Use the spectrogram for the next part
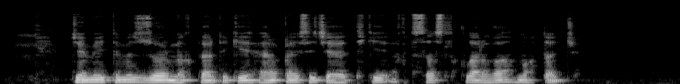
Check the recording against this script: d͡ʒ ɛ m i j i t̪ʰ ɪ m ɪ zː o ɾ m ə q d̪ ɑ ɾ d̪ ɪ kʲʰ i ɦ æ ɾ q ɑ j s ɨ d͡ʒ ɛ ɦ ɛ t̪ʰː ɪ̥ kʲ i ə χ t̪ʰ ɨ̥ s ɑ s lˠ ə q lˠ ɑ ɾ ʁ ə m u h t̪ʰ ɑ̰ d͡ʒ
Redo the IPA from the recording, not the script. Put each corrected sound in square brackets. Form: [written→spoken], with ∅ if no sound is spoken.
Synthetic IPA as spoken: d͡ʒ ɛ m i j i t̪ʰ ɪ m ɪ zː o ɾ m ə q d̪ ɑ ɾ d̪ ɪ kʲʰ i ɦ æ ɾ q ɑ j s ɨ d͡ʒ ɛ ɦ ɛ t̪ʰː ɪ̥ kʲ i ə χ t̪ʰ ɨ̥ s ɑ s lˠ ə q lˠ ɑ ɾ ʁ [ə→ɑ] m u h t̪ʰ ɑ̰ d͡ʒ

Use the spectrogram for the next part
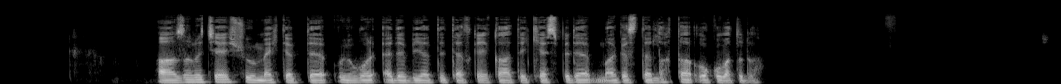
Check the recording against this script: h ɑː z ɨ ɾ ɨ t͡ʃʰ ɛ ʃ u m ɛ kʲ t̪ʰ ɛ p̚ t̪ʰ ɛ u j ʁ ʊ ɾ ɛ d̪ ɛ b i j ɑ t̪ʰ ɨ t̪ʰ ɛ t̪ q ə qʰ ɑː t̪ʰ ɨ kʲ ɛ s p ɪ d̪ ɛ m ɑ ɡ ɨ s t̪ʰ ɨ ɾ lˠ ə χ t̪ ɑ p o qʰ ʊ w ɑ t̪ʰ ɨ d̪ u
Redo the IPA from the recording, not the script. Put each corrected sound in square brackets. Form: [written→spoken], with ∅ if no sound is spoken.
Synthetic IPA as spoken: h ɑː z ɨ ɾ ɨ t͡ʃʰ ɛ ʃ u m ɛ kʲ t̪ʰ ɛ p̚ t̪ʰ ɛ u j ʁ ʊ ɾ ɛ d̪ ɛ b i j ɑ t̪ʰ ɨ t̪ʰ ɛ t̪ q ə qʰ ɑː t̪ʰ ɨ [kʲ→kʲʰ] ɛ s p ɪ d̪ ɛ m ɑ ɡ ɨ s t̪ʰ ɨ ɾ lˠ ə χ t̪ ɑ [p→ʔ] o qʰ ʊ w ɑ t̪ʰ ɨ d̪ u

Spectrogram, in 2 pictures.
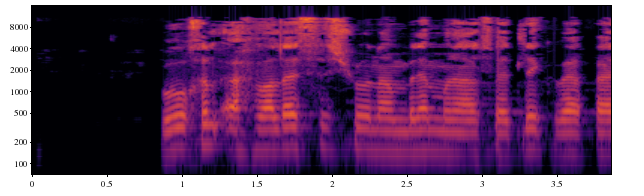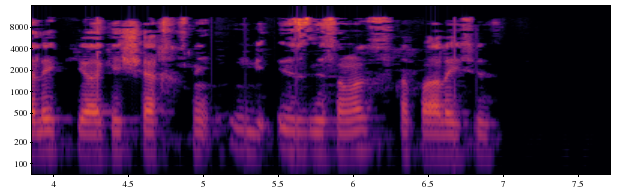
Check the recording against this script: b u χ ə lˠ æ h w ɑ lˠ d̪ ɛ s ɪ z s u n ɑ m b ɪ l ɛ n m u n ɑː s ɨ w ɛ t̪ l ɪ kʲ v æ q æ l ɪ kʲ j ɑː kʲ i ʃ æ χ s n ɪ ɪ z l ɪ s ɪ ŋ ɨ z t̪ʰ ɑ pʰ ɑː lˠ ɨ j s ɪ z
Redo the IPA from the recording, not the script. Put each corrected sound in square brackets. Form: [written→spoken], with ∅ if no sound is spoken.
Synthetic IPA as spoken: b u χ ə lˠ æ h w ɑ lˠ d̪ ɛ s ɪ z [s→ʃ] u n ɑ m b ɪ l ɛ n m u n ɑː s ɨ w ɛ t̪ l ɪ kʲ v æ q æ l ɪ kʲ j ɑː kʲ i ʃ æ χ s n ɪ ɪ z l ɪ s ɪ ŋ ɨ z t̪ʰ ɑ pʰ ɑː lˠ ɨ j s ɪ z

